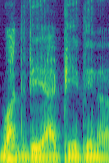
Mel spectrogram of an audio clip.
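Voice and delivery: very low, deep, hushed, quiet voice. Retelling a celebrity snubbing a sponsor dinner: good Arnold impression. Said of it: "That's a good impression".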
